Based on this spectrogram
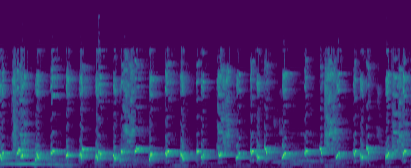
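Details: Yellow-vented bulbul singing energetically after eating mealworms: rapid, rhythmic bubbling notes stepping up and down, about three per second, forming a continuous cheerful warble with a faint low whistle at the start.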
